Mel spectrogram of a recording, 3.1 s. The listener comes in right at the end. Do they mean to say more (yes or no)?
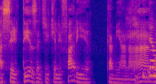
yes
